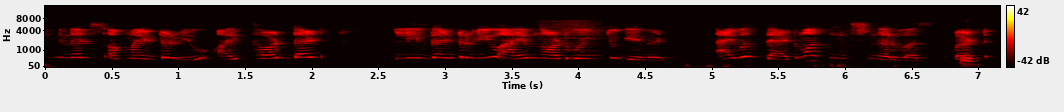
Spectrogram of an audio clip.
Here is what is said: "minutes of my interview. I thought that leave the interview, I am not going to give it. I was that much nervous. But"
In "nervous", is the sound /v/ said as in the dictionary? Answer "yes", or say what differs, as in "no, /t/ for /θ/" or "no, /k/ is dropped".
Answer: yes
